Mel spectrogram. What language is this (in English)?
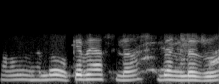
Odia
